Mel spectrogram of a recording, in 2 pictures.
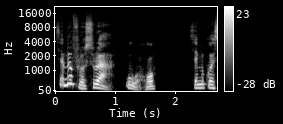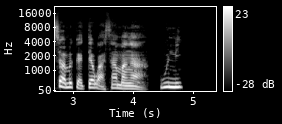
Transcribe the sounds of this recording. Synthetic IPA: sɛ˦mɪ̃˦fʊ˨ɾɔ˨sʊ˦ɾa̰˨ | wʊ˦wɔ̰˨hɔ˦ | sɛ˨mɪ̃˨kʰɔ˨sɛ˦ɔ˨mɪ̃˦kʰɛ˨tʰɛ˦wɔ˨a˨sã˦mã˦ŋa̰˨ | wu˦nĩ˦

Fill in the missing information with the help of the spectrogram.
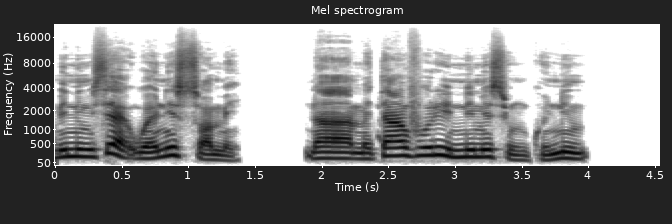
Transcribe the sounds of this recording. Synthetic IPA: mĩ˨nĩ˨msɛ˦wæ˨nɪ̃˦sɔ˨mɪ̰̃˨ | nã˨mɪ̃˨tã˦n˦fʊ˦ɾi˦nĩ˦me˦sʊ̃˨ŋ̩˨kʷʰu˨nĩ˦m

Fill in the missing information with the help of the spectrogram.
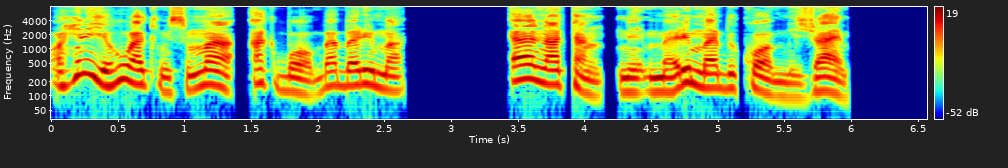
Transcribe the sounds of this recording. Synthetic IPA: ɔ˨ɦɪ̃˦nɪ̃˦je˨ɦo˦a˨˦kʰĩ˨m˨sʊ̃˨mã˦˨a˦kbɔ˨bæ˦bæ˦ɾi˦mã˦ | ɛ˦lnã˦tʰã˨nnɪ̃˨m̩˨mæ̃˨ɾi˦mã˦bi˦kʰɔ˦˨m̩˨ḭ̃˨sɾa˦ɛ˨m

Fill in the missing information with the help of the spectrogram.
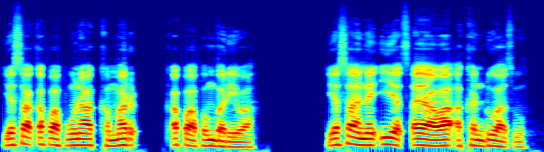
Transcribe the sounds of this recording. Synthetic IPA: jaː˦sa˦˨kʼɐ˦ɸaː˨ɸuː˦naː˦kɐ˨mɐ˦r | kʼɐ˦ɸaː˨ɸɪ˦mbɐ˨ɽeː˦waː˦ | jaː˦saː˦˨na˦ʔɪ˦ja˨sʼɐ˦jaː˨waː˦ʔa̰˨kɐ˦˨ndʊ˦waː˨sʼuː˦

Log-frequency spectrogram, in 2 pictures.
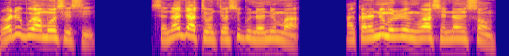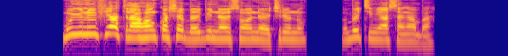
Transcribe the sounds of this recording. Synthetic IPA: a˨dɪ˦bu˦a˨mo˦s̬i˨sɪ˨ | sɛ˨nã˦d͡ʑa˨tʊ˨n̩˨tʰæ˨su˦ɡu˨næ̃˨nĩ˦m˨a˨ | ã˨ŋ˨kʰã˨nã˨nĩ˦mʊ˨ɾi˦ɾi˦ŋ˨ũ˨˦a˦sɪ˨nɛ̃˦n̩˦sɔ̃˨n | mʊ̃˦ji˦nʊ̃˦m̩˦fi˦a˦tʰɪ˨nã˨˦ɦɔ˦ŋ̩˦kɔ˦ɕɛ˦bæː˨bi˦nɛ̃˦n̩˦sɔ̃˦nː˦ã˨æ˨t͡ɕʰi˦ɾɪ˦nʊ̃˦ | mʊ̃˦be˦tʰũ˨mĩ˦a˨sã˨ŋa˨ba˨

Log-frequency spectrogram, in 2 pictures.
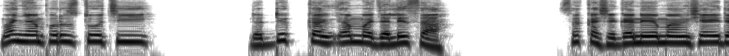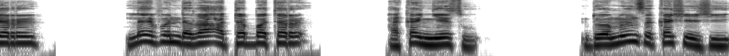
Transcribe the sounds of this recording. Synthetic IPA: mɐ˦ɲjɐ˦mɸɪ˦ɾɪ˦s̬toː˦t͡ʃiː˦ | da˨dʊ˦kːɐ˨ŋʔʲj̰ɐ˦mːɐ˨d͡ʒɐ˨lɪ˦saː˨ | sʊ˦ka˨ʃ̬ɪ˨ɡaː˦neː˦mɐ˦nʃɐ˦jdɐ˨r | la˦˨jɸɪ˦nda˨zaː˦ʔa˨tɐ˦bːɐ˦tɐ˦r | ʔa˨kɐ˦˨ɲjeː˦su˨ | doː˨mɪ˦nsu˨kɐ˦ʃeː˨ʃi˦ʔ

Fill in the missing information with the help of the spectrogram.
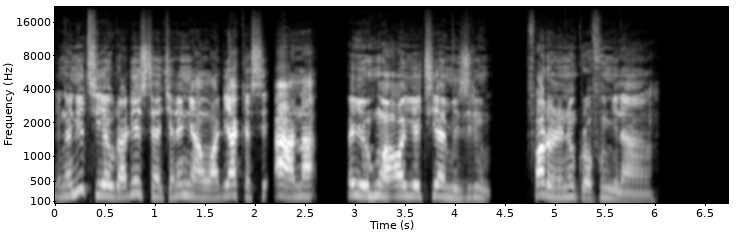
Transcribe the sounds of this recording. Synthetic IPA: ɪ̃˨ŋã˨nɪ̃˦tʰi˨æ˨wu˨ɾa˨dɪ˦sɛ̃˨t͡ɕʰɛ̃˨nɪ̃˦nɪ̃˨ã˨wa˨dɪ˦a˦kʰɛ˨sɪ˦ʔaː˦˨nã˦ | æ˦je˨˦ɦũ˦a˨ɔ˦jɛ˦tʰi˦a˨mĩ˨zɾĩ˦˨m | fa˦ɾo˨nɪ̃˨nɪ̃˦kʰɔ˨fʊ˦ɲĩ˨nãː˦

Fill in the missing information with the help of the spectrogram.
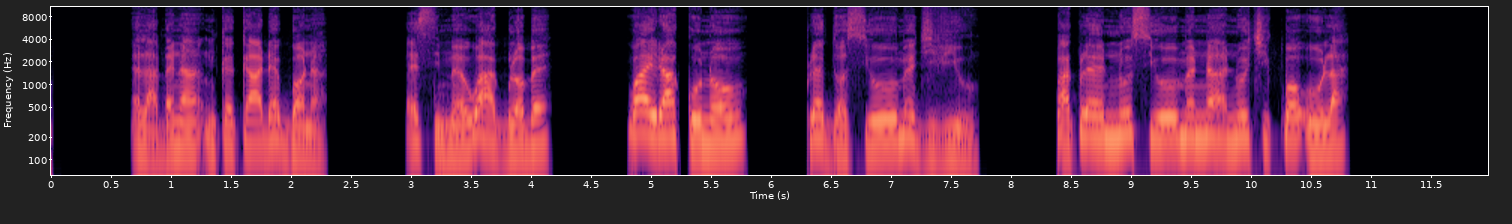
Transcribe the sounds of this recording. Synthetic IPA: e˦la̰˨be˦nã˦ŋ̩˦kɛ˦ka˦˨ɖɛ˦ɡ͡bɔ˨nã̰˨ | e˦si˨mɛ̃˨wo˦a˨ɡ͡blɔ˨bɛ˦ | wo˦a˨ji˦ɖa˦ko˨nɔ̃˨wo˦ | k͡plɛ˦d̪ɔ˨si˨wo˦mẽ˦d͡ʑi˨vi˨o̰˨ | k͡pa˨k͡ple˦nõ˦si˨wo˦mɛ̃˦nã˦nõ˦t͡ɕi˦k͡pɔ˦ʔo˨la˦

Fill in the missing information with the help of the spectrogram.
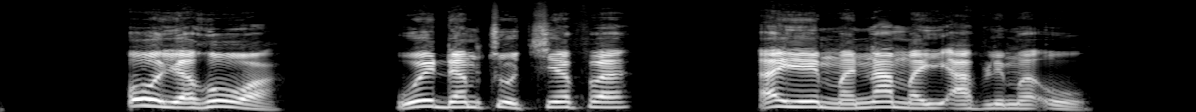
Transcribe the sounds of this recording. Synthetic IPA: o˦je˨ɦo˦wa̰˨ | wo˦e˦ɖɛ˦m˦t͡ʃo˦t͡ɕi˦ɛ̃˦ɸɛ˦ | e˦jɛ˦mɛ̃˨nã˦mɛ̃˨ji˨a˨ɸli˨mɛ̃˨ʔo̰˨

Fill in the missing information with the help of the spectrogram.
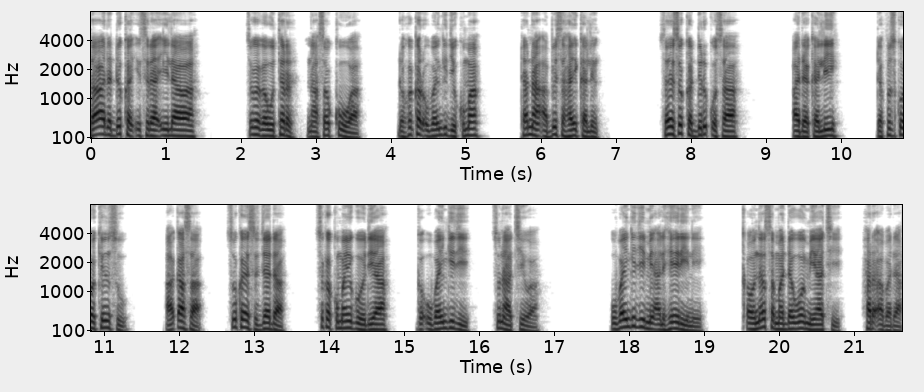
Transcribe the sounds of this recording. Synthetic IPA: sa˦ʔa˦da˨dʊ˦kɐ˨ŋʔɪ˨sɾaː˦ʔiː˦laː˦waː˦ | sʊ˦ka˨ɡɐ˦wʊ˦tɐ˦rnaː˨sɐ˦kʷːoː˦˨waː˨ | ɗa˨wkɐ˦kɐ˨rʔʊ˨bɐ˦ŋɡʲɪ˦d͡ʒiː˨kʷʊ˦ma˦ | tɐ˦naː˨ʔa˨bɪ˦sa˨ɦa˦jkɐ˨lɪ˦ŋ | sa˦jsʊ˦ka˨dʊ˦rkʷʼʊ˨sa˦ | ʔa˨dɐ˨kɐ˨liː˦ | d̥a˨ɸɪ˦s̬kʷoː˦kʲɪ˦nsu˨ | ʔa˨kʼɐ˦s̬aː˨ | sʊ˦ka˨ji˦su˨d͡ʒɐ˦da˨ | sʊ˦ka˨kʷʊ˦ma˦ji˦ɡʷoː˨dɪ˦jaː˦ | ɡa˨ʔʊ˨bɐ˦ŋɡʲɪ˦d͡ʒiː˨ | sʊ˦naː˨t͡ʃeː˦˨waː˨ | ʔʊ˨bɐ˦ŋɡʲɪ˦d͡ʒiː˨meː˨ʔa˨lɦeː˦ɾiː˨neː˨ | kʼa˨wnɐ˦rsa˨mɐ˦dɐ˦woː˦mɪ˨jaː˦t͡ʃeː˨ | ha˦rʔa˨bɐ˨da˦

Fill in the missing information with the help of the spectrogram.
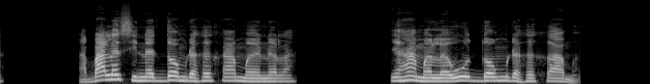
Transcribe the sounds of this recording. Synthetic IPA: a̰˨ba˦lɛ˦si˨nɛ̃˨d̪ɔ˦mɖɛ˨xɛ˦xɛ˦a˦mɛ̃˨nɛ̃˨la˦ | ɲɛ̃˦ɦã˦mɛ̃˨lɛ˨wo˦d̪ɔ˦mɖɛ˨xɛ˦xɛ˦a˦mɛ̰̃˨

